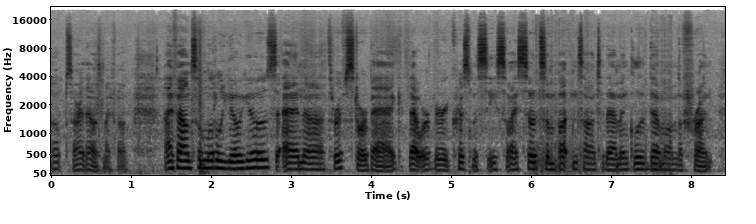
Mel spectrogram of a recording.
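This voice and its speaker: A woman's voice: sits low, moderate pace, background noise. A woman hosting a casual craft journal flip-through from her home craft room, talking in a chatty, homey way with a stuffed-up, nasal voice. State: stuffed up, congested nose. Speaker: craft channel host.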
